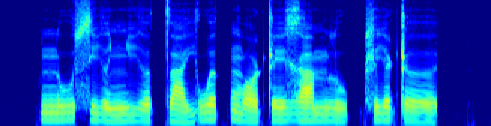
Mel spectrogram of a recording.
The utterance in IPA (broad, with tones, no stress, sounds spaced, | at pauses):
n u˧˥ s i˨˩ ə̯ ɲ i˨˩˨ ə̯ t̪ a˨˩˦ j w ə˦˥ k̚ m ɔ˨˩ ʈ e˧ ɣ a˧ m l u˨˩ p̚ ʂ i˧ ə̯ ʈ əː˨˩ t̚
